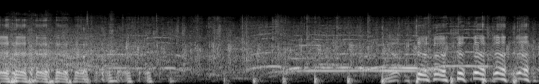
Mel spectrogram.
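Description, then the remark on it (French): An audience claps and cheers, with scattered sharp hand claps running through a lively mix of voices and whoops that stays loud for the whole stretch. “hey, une bonne main d'applaudissement pour.”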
